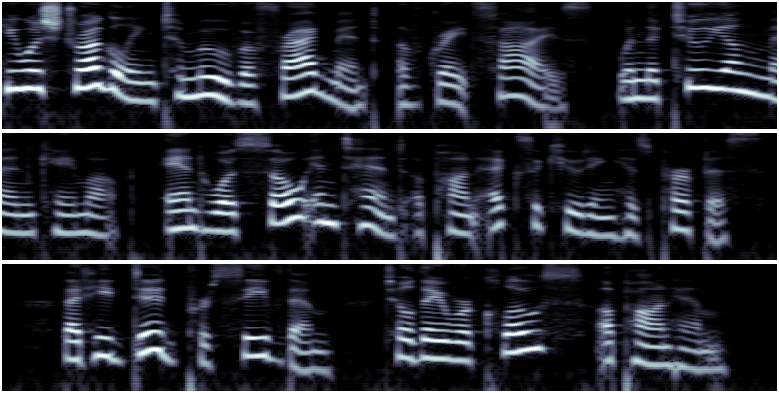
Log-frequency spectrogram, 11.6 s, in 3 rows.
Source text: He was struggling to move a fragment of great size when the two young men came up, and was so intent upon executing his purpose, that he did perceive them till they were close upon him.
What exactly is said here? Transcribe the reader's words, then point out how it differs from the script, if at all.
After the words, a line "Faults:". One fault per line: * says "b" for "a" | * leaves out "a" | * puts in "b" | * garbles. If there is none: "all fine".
He was struggling to move a fragment of great size when the two young men came up, and was so intent upon executing his purpose, that he did perceive them till they were close upon him.
Faults:
all fine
